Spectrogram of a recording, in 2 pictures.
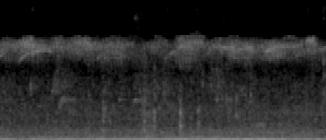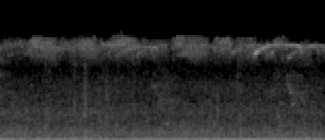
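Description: A flock of cedar waxwings gives a steady wash of very high, thin, hissing trills over a low rumble of wind or distant traffic.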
